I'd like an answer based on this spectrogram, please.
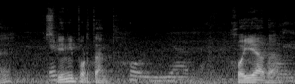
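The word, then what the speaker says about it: Joiada: olvid el nombre de juaida eh es bien importante joyada Perdón no pero no no se les olvide que les dije yo dije habl del que pronuncié no juaida es bien importante y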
